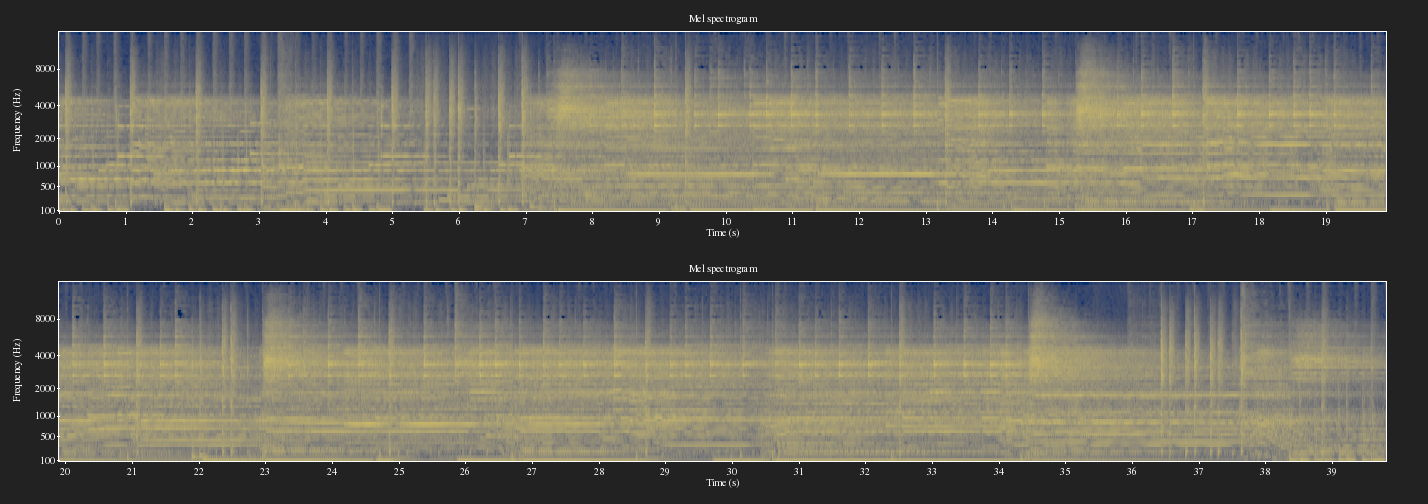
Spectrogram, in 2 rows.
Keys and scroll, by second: 1.1 super+z, 4.7 space, 4.9 space, 5.1 space, 5.9 space, 8.4 super+z, 10.0 super+[, 12.9 super+], 15.2-18.1 typing, 19.2 super+z, 22.6 super+g, 23.2 super+z, 23.6 super+z, 24.2 super+z, 24.6 space, 25.1 super+space, 27.1 space, 27.7 space, 29.4 super+g, 30.5 space, 32.7 space, 33.9 super+z, 34.5 space, 35.0 alt+super+space, 35.9 super+z, 36.1 alt+super+space, 37.2-39.8 typing.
